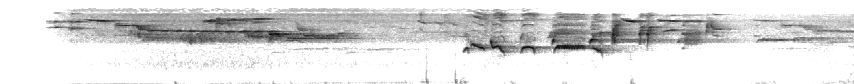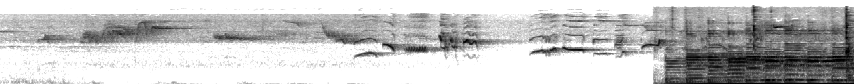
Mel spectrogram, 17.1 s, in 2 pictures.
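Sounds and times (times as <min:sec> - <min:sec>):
birds chirping and singing: 0:01.2 - 0:15.5.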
